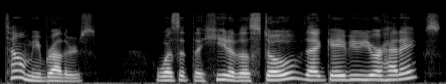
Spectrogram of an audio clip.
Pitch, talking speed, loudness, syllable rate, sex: 210 Hz, 200 wpm, -16 LUFS, 4.9 syllables/s, female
